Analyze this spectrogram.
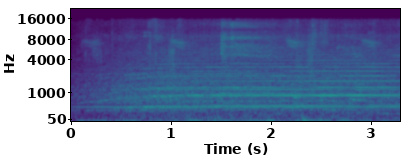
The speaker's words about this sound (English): As we filmed, sirens warned of another possible strike on Lviv.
